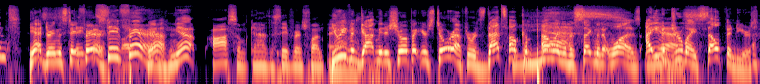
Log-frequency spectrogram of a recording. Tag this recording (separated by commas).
Speech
